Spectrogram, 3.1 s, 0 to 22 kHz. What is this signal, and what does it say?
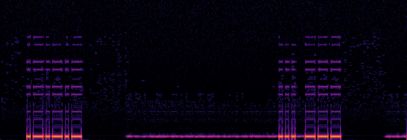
Morse code, heard as a keyed tone, about 50 wpm, 600 Hz. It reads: . SO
